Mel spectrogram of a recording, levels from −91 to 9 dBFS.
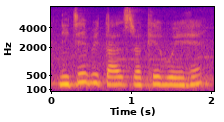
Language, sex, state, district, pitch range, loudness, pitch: Hindi, female, Assam, Hailakandi, 215-235 Hz, -14 LUFS, 225 Hz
